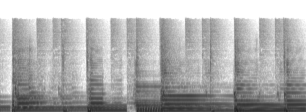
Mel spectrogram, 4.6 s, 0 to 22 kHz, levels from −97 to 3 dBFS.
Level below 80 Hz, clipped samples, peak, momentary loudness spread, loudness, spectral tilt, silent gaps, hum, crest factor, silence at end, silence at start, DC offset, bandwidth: -24 dBFS; under 0.1%; -4 dBFS; 8 LU; -21 LUFS; -7.5 dB/octave; none; none; 16 dB; 0 s; 0 s; under 0.1%; 11.5 kHz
